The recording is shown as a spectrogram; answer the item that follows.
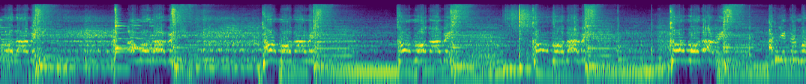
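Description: Live worship band playing with a steady beat: bass guitar, electric guitar and drum kit.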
